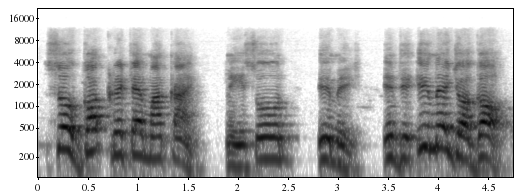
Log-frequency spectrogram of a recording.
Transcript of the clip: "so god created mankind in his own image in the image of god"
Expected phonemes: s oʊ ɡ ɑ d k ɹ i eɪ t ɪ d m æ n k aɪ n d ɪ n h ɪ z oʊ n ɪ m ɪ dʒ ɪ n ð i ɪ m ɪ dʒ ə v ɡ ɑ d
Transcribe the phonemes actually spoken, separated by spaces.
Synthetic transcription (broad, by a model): s oʊ ɡ ɑ d k ɹ i eɪ t ɪ d m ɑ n k aɪ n ɪ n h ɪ s oʊ n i m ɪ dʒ ɪ n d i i m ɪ dʒ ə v ɡ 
